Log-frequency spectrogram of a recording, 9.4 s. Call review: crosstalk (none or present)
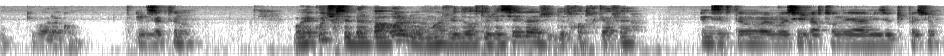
none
